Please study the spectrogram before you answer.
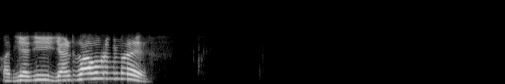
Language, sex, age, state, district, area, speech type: Dogri, male, 30-45, Jammu and Kashmir, Reasi, rural, conversation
